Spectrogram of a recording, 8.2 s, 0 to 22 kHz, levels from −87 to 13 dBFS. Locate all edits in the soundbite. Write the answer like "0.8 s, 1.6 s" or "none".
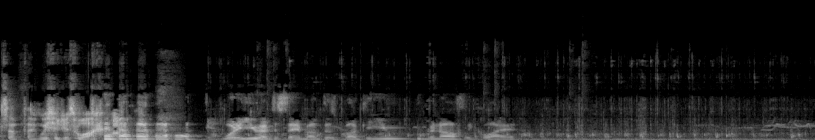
2.1 s

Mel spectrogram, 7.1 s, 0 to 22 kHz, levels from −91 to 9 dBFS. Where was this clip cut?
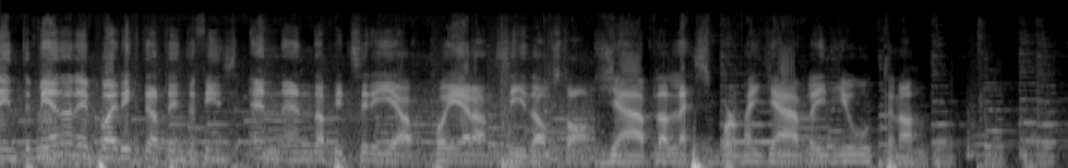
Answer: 4.0 s

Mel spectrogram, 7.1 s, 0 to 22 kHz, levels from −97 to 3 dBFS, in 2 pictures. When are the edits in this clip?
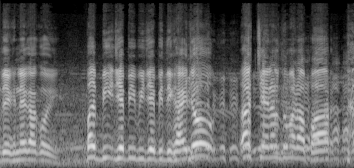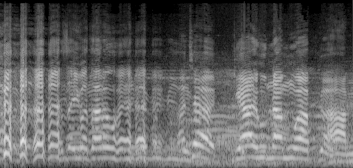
none

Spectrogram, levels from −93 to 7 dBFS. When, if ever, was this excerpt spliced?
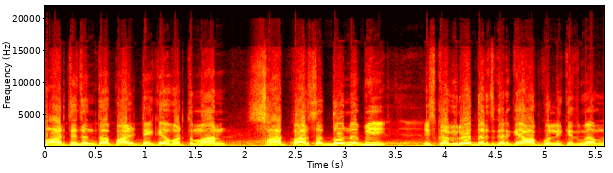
none

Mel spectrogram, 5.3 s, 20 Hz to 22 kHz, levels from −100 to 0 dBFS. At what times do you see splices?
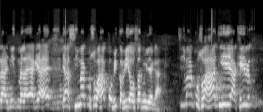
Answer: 3.8 s

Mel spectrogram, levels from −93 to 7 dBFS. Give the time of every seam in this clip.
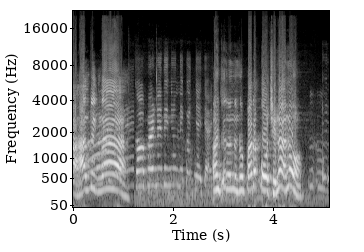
1.2 s

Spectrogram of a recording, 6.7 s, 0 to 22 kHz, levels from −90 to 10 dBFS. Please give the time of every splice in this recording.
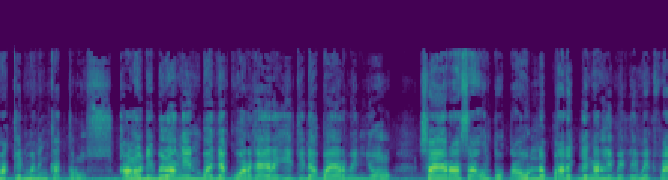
5.5 s

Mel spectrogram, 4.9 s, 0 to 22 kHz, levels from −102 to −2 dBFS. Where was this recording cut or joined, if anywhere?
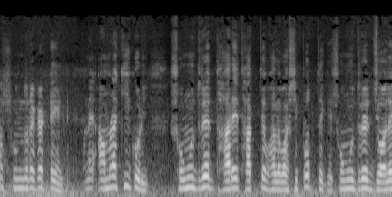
1.1 s

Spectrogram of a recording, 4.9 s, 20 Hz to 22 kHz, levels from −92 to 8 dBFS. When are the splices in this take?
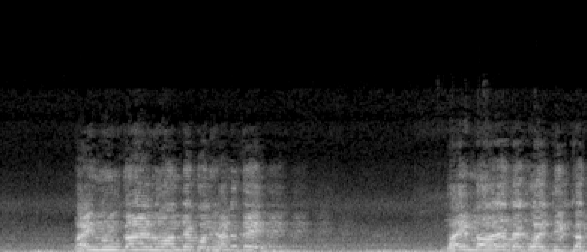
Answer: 3.3 s

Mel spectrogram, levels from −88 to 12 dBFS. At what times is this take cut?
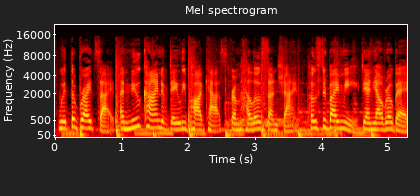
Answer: none

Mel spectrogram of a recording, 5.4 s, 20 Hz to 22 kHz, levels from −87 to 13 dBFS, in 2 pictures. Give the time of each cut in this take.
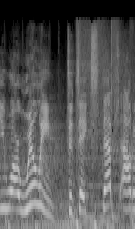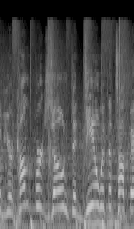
1.2 s

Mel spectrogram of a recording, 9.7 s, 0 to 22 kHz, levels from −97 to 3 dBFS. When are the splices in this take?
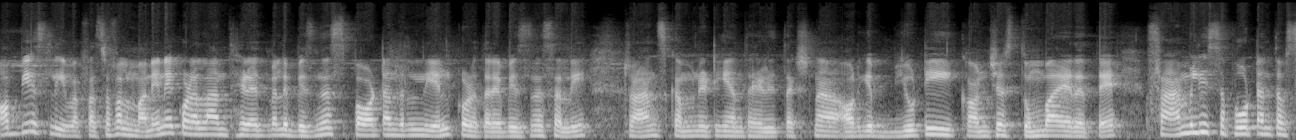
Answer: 4.7 s, 8.6 s

